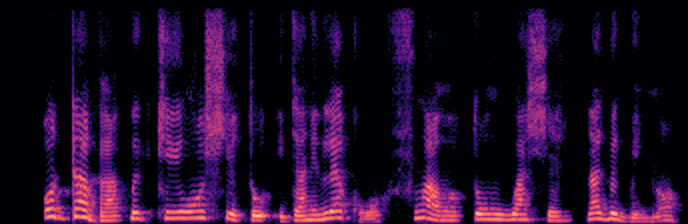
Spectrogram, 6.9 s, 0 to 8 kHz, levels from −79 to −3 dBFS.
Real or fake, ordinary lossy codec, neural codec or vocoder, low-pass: fake; none; codec, 16 kHz, 2 kbps, FreqCodec, smaller model; none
